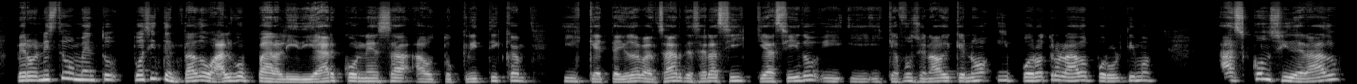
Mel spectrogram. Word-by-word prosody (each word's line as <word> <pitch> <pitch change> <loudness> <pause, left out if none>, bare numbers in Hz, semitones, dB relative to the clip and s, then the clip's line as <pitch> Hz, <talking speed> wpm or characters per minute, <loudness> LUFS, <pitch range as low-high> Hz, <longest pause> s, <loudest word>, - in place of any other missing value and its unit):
Pero 185 +2 +2
en 195 - +1
este 220 +5 +2
momento, 215 -4 +1
¿tú 220 - +1
has 220 - 0
intentado 170 - +1
algo 165 +1 +3
para 140 -5 +4
lidiar 120 +7 +2
con 155 -3 +2
esa 145 +1 +1
autocrítica 130 +7 -4 0.4
y 145 -2 -7
que 130 -1 0
te 125 0 -3
ayude 125 +4 +1
a - - 0
avanzar? 145 +4 +1
De 145 -2 -2
ser 140 +3 -4
así, 165 +2 +1
¿qué 145 0 0
ha 140 - +1
sido? 170 +9 +1
Y 140 -2 -6
y 125 -2 -10
y, 130 - -11
¿qué 135 - -8
ha - - -4
funcionado 145 -1 -1
y 160 - -4
qué 155 - -1
no? 180 +3 -2
Y 190 -1 -6
por 170 0 +1
otro 185 +3 -2
lado, 175 0 +1
por 160 -3 0
último, 170 +4 -4 0.6
¿has 170 -3 +3
considerado 185 - 0
160 Hz, 185 wpm, -22 LUFS, 140-185 Hz, 0.6 s, para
